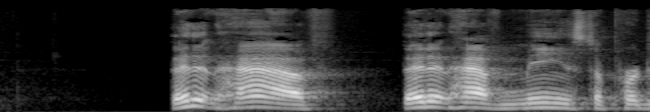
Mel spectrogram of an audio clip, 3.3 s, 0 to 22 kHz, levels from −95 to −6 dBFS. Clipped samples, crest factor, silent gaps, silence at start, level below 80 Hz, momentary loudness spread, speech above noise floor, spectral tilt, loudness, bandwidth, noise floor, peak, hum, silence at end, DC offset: under 0.1%; 18 dB; none; 0.85 s; -80 dBFS; 11 LU; 60 dB; -4 dB/octave; -25 LUFS; 16 kHz; -85 dBFS; -8 dBFS; none; 0 s; under 0.1%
